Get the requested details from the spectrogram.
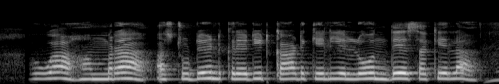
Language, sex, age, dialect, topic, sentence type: Magahi, female, 31-35, Southern, banking, question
